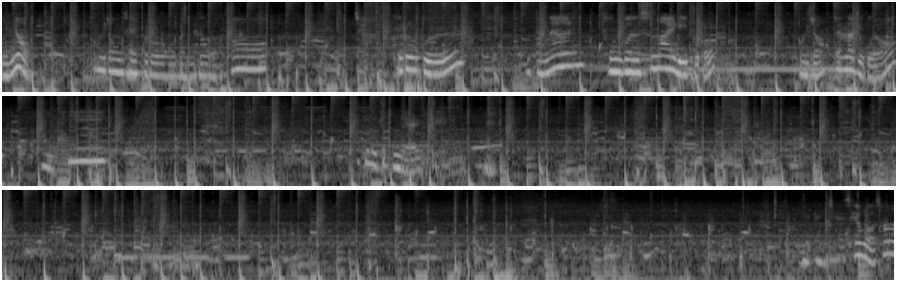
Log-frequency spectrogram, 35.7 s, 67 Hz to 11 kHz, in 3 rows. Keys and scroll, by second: 20.9 2, 21.0 Return, 34.2 d.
